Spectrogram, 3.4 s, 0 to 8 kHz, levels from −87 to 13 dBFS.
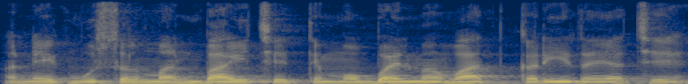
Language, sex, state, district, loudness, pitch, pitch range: Gujarati, male, Gujarat, Gandhinagar, -17 LUFS, 140 Hz, 135-140 Hz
